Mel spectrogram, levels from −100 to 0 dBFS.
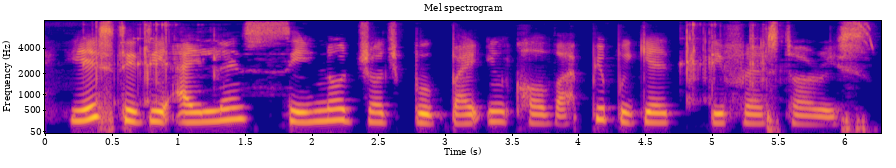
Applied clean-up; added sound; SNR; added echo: classical method Wiener filter.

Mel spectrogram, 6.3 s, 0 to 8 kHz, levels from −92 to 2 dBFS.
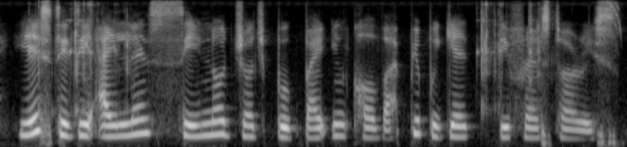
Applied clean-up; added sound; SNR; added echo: none; Glass; 19 dB; none.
